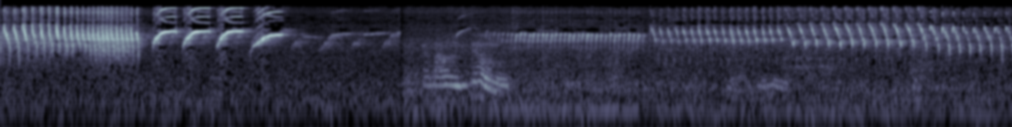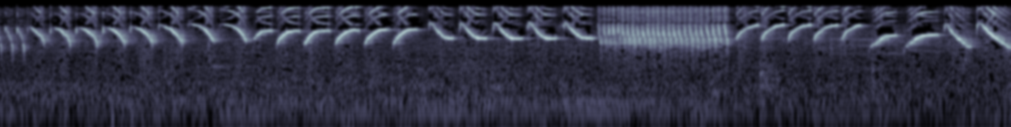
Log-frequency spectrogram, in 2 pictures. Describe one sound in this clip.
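A canary sings loudly and close by, in fast trills and rising and falling whistles.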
